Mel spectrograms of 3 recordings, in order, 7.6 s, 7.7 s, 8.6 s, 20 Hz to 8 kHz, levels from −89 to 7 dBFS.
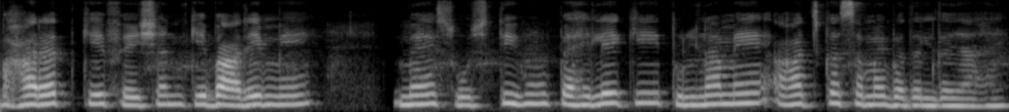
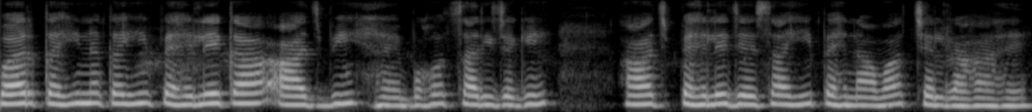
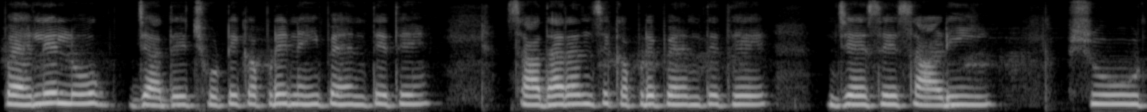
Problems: constant background noise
